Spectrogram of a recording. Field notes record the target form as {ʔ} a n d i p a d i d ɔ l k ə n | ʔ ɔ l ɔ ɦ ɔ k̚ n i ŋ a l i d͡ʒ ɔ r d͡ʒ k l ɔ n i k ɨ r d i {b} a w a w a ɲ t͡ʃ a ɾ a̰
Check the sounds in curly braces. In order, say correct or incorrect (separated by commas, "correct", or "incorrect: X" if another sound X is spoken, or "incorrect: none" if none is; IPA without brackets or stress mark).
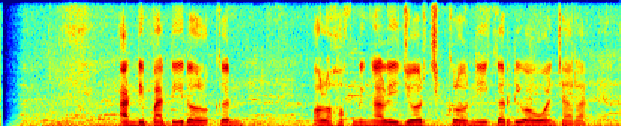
correct, incorrect: w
